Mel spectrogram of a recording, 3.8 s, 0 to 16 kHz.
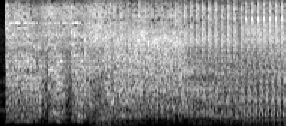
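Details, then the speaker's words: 2009 Subaru Forester 2.5-litre boxer, just started and idling: loud rapid knock about three a second from internal engine damage; engine to be removed. "and as you guys can hear it's making a huge knocking sound this is unbelievable do you hear that knock so bad engine this engine is completely out"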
